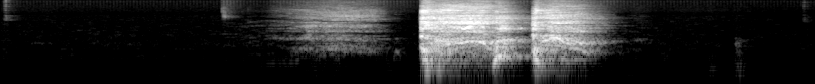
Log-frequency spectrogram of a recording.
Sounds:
Cough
